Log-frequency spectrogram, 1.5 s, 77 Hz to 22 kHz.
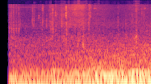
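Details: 2013 Ford Focus with a bad left-front wheel bearing: a loud, constant deep rumble fills the cabin while driving, with no knock or whine. The dealer replaced the bearing.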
